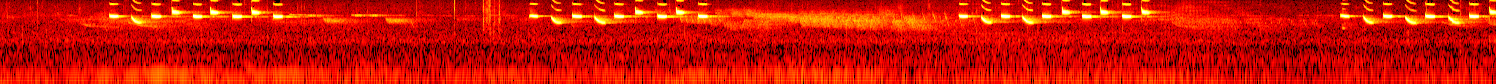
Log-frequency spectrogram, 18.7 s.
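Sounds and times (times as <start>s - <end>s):
Great tit song, Parus major: 1.4s - 5.1s, 6.6s - 9.0s, 12.0s - 14.5s, 16.8s - 18.6s.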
